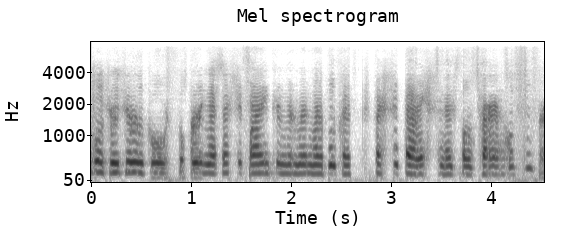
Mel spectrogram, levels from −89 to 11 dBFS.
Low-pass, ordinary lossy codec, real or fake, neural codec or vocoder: 7.2 kHz; AAC, 48 kbps; fake; codec, 16 kHz, 0.5 kbps, FreqCodec, smaller model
